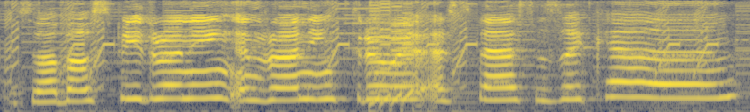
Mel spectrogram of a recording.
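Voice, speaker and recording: A woman's voice: extremely high pitch, fairly even intonation, normal speed, over music. A woman streamer giving casual, playful and chatty commentary while playing a game. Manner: playful, chatty, sing-song.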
